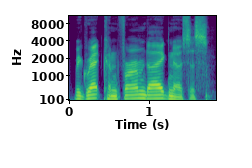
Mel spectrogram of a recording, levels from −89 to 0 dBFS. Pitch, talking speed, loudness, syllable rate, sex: 115 Hz, 100 wpm, -16 LUFS, 4.3 syllables/s, male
